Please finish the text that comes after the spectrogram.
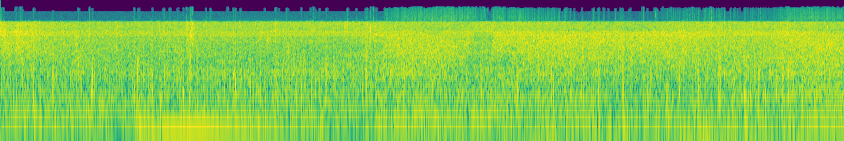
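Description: Steady rain patters densely on hard surfaces, a constant hiss of countless drops with no pauses, filling the scene without any voices.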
